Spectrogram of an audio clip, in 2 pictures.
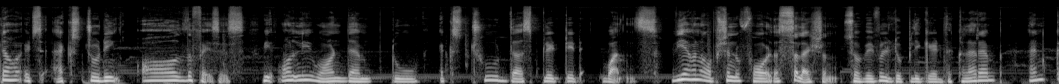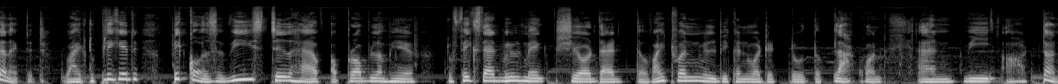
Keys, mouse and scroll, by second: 0.7 0, 6.2 click, 7.3 click, 7.7 click, 7.9 shift+d, 8.4-10.3 drag, 11.6-13.7 drag, 15.1 click, 15.9 click, 16.5 click, 19.4 shift+middle click, 20.3-20.7 middle drag, 21.0 shift+middle drag.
